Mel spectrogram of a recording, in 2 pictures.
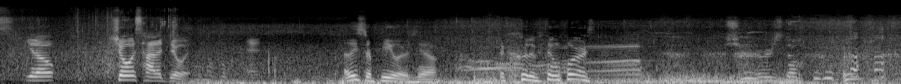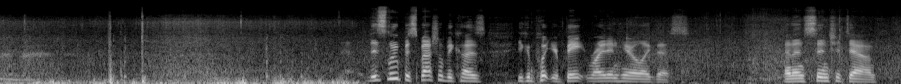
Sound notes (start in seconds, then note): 4.6 grunting; 4.8 laughing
